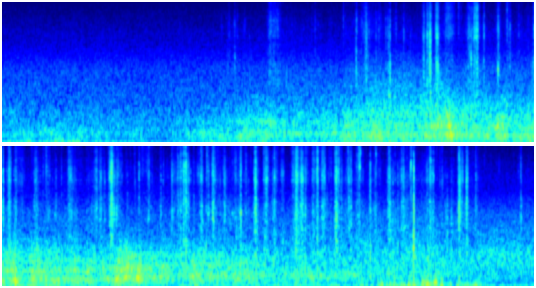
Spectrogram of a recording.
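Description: Snow crunching as it is scooped up by hand and pushed into plastic milk jugs: a run of crisp crunches that grows busier a few seconds in.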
